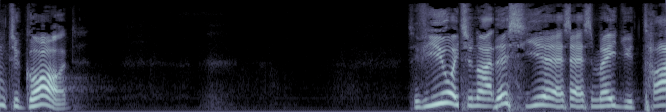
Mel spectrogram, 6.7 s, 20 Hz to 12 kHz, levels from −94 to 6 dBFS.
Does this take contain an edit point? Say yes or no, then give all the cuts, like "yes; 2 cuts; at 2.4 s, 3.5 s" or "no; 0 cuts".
yes; 3 cuts; at 4.6 s, 4.9 s, 5.7 s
